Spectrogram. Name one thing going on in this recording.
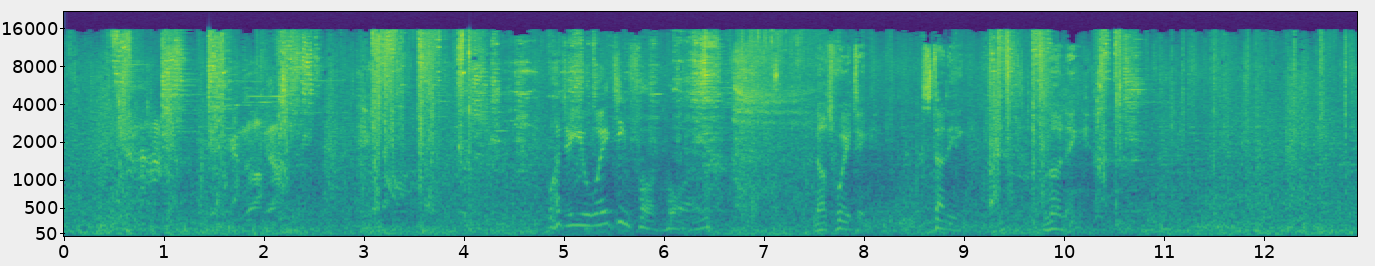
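Swords clash and clang repeatedly.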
